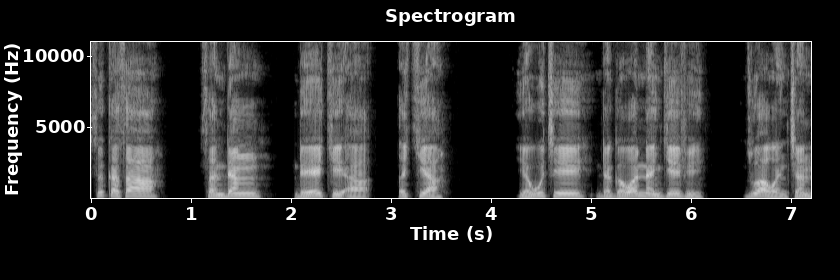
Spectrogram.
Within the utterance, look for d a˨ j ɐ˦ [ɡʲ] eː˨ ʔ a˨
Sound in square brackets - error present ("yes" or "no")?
yes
